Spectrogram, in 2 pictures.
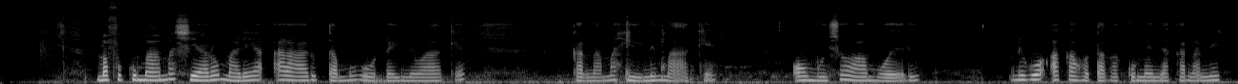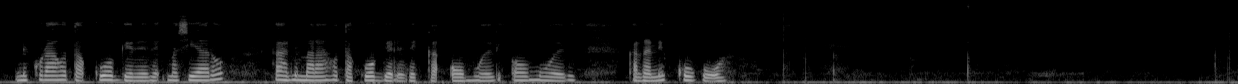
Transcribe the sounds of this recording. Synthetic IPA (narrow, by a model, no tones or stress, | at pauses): mafukumaːmaʃiaɾɔmaɾeaaɾaːɾutamoɣodainewakɛ | kanamahioinema̰kɛ | ɔmweʃɔwamoɛɾi | neɣwɔʔakaɦɔtaɣakomɛɲakananekoɾahɔtakwɔɡɛɾɛɾɛmaɕiaɾɔkaanemaɾaɦɔtakwɔɡɛɾɛɾɛkaɔmoɛɾiʔɔmoɛɾekananekoɣoa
